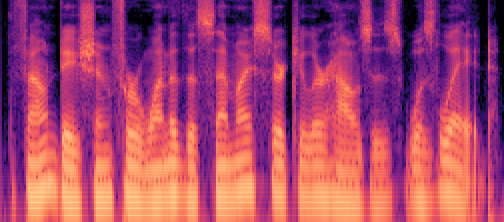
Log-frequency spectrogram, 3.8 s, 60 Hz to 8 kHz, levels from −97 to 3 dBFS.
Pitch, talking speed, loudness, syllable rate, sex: 100 Hz, 160 wpm, -17 LUFS, 5.0 syllables/s, male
